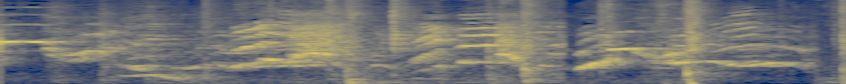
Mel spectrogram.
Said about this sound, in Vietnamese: Tiếng la hét thất thanh của những người phụ nữ bị hành hung.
